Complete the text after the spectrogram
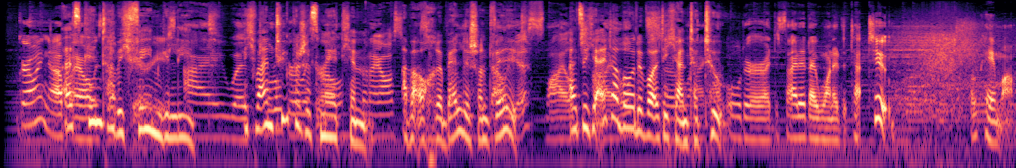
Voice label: Voice Over young Girl; Tattoo Nightmares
